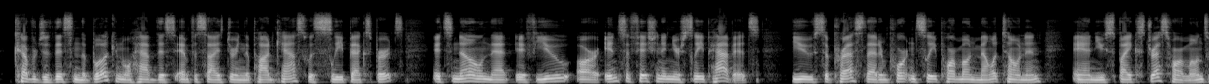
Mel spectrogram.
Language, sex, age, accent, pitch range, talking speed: English, male, 40-59, American, 110-125 Hz, 200 wpm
